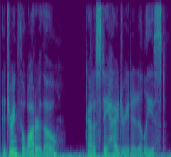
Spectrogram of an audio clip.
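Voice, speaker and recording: A woman's voice: deep voice, moderate pace, vocal fry, noisy background. A young woman playing a wry, stranded space scientist, rambling self-deprecatingly through a first-person log in an audio drama. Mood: weary, resigned.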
